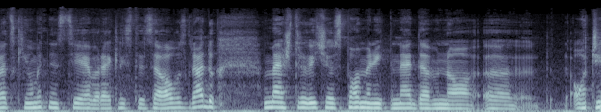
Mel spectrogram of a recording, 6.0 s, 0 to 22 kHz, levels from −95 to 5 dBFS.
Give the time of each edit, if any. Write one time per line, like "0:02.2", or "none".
0:03.9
